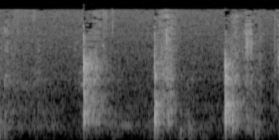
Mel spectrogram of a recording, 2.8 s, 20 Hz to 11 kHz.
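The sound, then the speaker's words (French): A knife chops tofu into strips on a cutting board, with a few crisp, evenly spaced strikes and a short ringing decay after each. “nous allons le découper en lanières. Le recouper en 2, ça, ou en bâtonnet si vous voulez.”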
